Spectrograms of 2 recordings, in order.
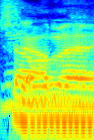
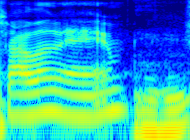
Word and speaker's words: Chalamet: Zendaya, Timothy, how do you say his Chalamet. name? Chalamet.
